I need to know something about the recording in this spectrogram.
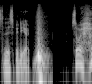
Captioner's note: logo whooshing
